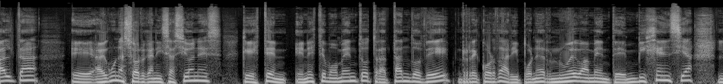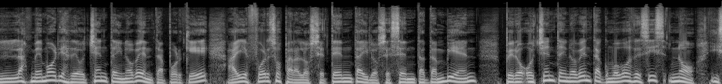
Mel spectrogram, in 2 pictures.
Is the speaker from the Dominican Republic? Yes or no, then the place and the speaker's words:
no; Argentina; Y esto me lleva derecho viejo a pensarnos como argentinos, ya no sé si sudamericanos o qué, pero como argentinos, perdemos la memoria con una facilidad extraordinaria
